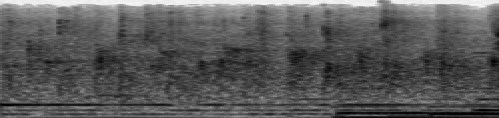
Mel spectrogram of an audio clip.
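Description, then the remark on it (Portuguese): An audience applauds Jesus steadily, a dense wash of clapping, while sustained keyboard chords hold underneath and shift to a new chord partway through. No voices are heard. “E pode aplaudir a Jesus, pode.”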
